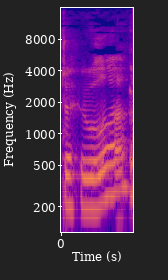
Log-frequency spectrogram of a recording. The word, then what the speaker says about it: Stachula: So it's spelled like Stachula. Uh-huh. But in the episode of Unsolved Mysteries, they repeatedly pronounced his last name as Stahula. – Okay. – And he didn't object, so that's how I'm going to pronounce his last name.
